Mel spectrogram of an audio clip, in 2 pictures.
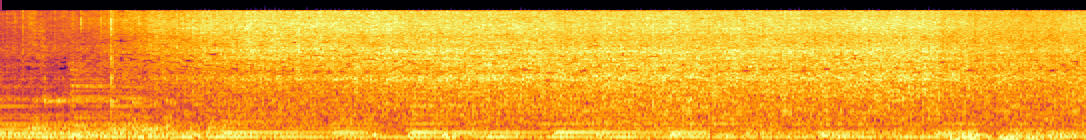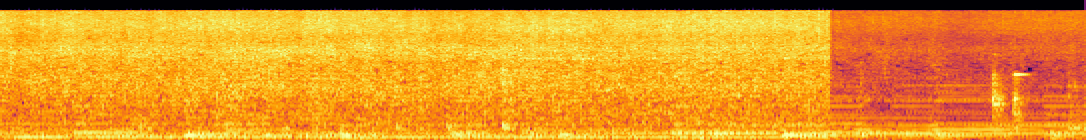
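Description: Diced potatoes sizzling in hot oil in a nonstick frying pan. The hiss starts as the potatoes hit the oil, holds steady, and cuts off suddenly near the end. Background music plays throughout.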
